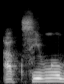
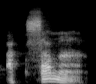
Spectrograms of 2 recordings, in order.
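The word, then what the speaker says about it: أقسم: Bang Bus, aksimu bila, oh bukan aksimu Kang, tetapi bacanya adalah aksama.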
